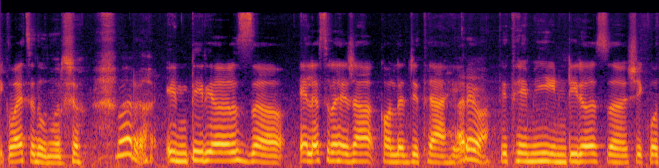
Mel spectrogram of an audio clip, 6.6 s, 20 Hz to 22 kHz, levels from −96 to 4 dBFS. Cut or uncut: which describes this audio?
uncut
